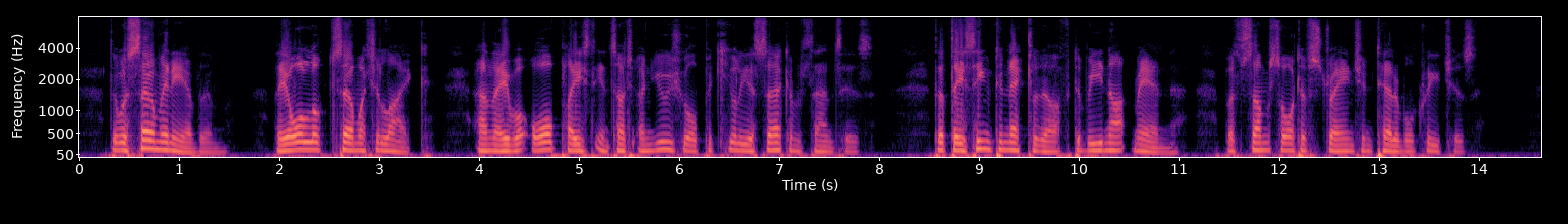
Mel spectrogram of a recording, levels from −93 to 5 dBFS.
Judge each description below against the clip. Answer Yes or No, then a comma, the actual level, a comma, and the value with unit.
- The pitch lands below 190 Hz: Yes, medium, 140 Hz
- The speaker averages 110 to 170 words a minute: Yes, average, 160 wpm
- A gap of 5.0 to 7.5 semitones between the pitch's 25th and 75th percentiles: No, average, 3.6 semitones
